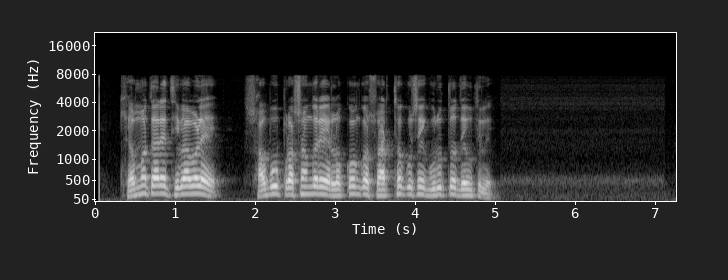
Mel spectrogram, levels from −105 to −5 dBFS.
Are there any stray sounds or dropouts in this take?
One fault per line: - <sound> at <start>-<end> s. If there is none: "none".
none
